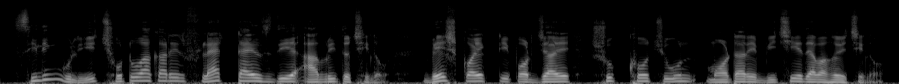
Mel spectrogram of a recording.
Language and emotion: Bengali, neutral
